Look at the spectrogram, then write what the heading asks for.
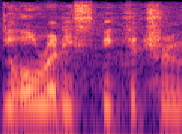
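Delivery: ordinary delivery, nothing marked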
